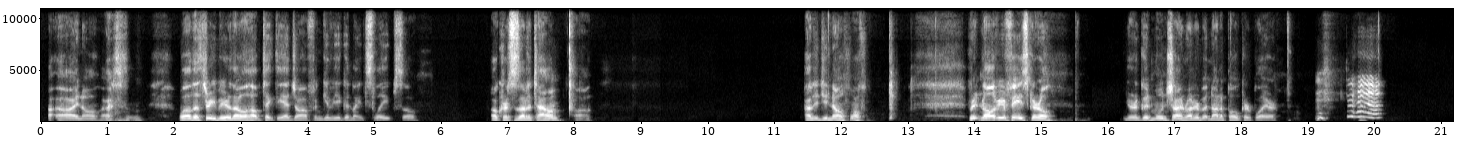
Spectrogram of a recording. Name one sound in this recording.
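A middle-aged man talks with animation into a microphone, heard as on an online call.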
